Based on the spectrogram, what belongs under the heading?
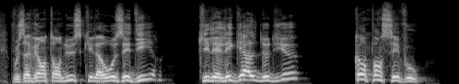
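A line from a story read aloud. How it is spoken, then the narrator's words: Exclaimed. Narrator (French): Caïphe s'écrie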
